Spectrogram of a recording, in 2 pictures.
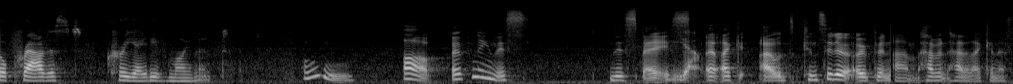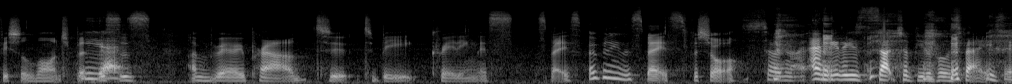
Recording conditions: sounds in the background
